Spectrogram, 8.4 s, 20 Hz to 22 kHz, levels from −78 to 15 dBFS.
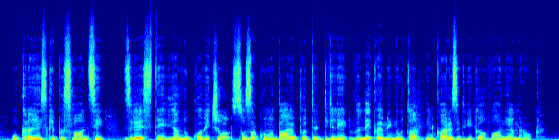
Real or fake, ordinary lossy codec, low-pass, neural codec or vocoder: fake; none; none; codec, 44.1 kHz, 1.7 kbps, Pupu-Codec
